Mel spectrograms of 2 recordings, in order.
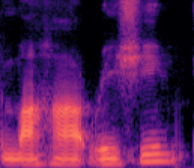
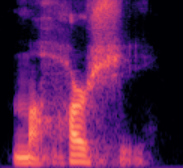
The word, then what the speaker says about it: Maharshi: His name is not pronounced Maharishi, even though those are two actual words. Maha means great, Rishi means sage or seer. It's Maharshi, and it's like, it means Maharishi, but it's spelled and pronounced Maharshi.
